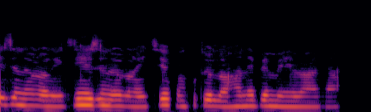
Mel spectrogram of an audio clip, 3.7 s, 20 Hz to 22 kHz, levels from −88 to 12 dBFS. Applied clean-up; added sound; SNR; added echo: none; none; none; none.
